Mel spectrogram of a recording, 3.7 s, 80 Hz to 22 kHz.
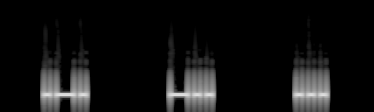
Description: Morse code, heard as a keyed tone, about 20 wpm, spaced as for 8 wpm, 700 Hz. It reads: RDS
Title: 159 Lesson 26e - Letter g - Three Characters 20wpm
